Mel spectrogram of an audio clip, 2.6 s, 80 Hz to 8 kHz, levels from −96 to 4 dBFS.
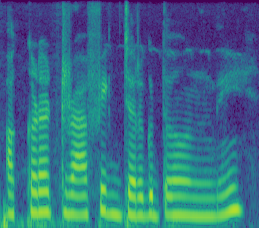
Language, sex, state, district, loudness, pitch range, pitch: Telugu, female, Andhra Pradesh, Annamaya, -15 LUFS, 195-220 Hz, 200 Hz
